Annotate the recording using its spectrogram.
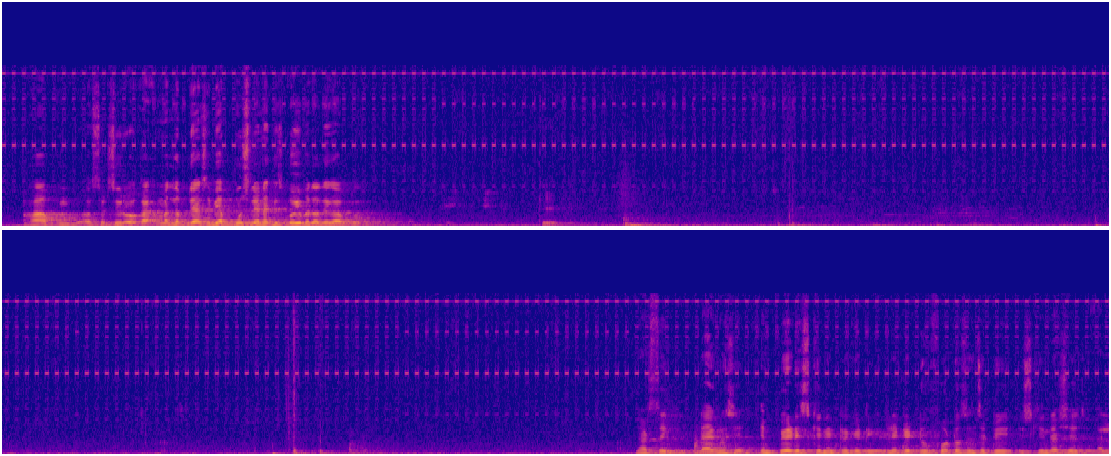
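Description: A man speaks calmly close by, with pauses.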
